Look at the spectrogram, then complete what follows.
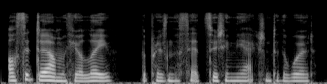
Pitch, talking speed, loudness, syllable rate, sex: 165 Hz, 275 wpm, -21 LUFS, 7.2 syllables/s, female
